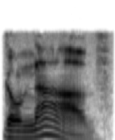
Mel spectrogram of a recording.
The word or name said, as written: Gonave, Gulf of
